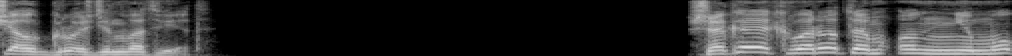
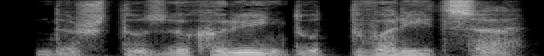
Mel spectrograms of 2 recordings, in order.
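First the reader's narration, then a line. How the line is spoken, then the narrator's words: Growled under breath. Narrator (Russian): прорычал Константин себе под нос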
